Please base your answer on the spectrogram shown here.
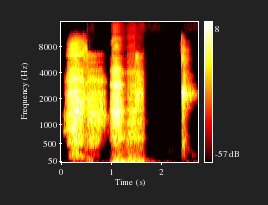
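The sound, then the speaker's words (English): Quick exhales of breath at the start of a breathing exercise: two sustained, breathy rushes of air, then a brief, sharper third puff after a pause. Fairly soft, with no talking. “First, quickly exhale.”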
